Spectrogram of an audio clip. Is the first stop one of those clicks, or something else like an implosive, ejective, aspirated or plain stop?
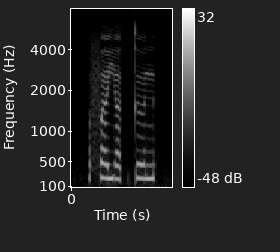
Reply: plain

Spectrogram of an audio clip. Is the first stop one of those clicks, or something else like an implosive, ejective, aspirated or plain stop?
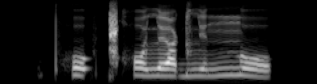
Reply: aspirated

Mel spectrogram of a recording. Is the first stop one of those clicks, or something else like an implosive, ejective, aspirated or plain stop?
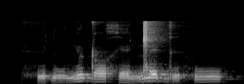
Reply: implosive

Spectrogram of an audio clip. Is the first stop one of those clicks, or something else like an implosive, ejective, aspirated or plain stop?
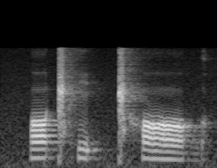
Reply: click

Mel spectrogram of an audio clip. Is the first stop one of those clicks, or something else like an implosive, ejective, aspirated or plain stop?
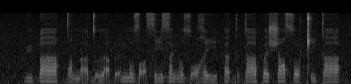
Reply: implosive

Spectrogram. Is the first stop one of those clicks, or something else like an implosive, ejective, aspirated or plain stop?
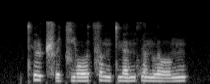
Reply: aspirated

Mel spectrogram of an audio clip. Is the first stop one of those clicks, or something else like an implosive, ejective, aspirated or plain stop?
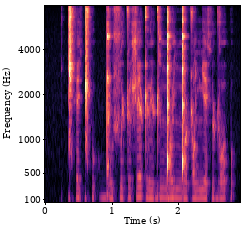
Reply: click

